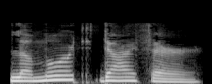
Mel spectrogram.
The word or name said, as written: Le Morte d'Arthur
